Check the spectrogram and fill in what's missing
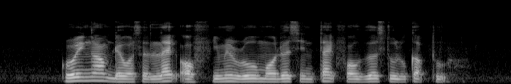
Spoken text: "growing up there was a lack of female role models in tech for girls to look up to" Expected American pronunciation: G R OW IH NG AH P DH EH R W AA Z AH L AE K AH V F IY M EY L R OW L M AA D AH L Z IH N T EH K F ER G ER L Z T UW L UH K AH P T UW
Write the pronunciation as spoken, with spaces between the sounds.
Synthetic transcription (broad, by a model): G R OW IH NG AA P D EH W AA S AH L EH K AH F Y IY M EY N R OW L M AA D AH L S IH N T EH K F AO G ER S T UW L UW K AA P T UW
